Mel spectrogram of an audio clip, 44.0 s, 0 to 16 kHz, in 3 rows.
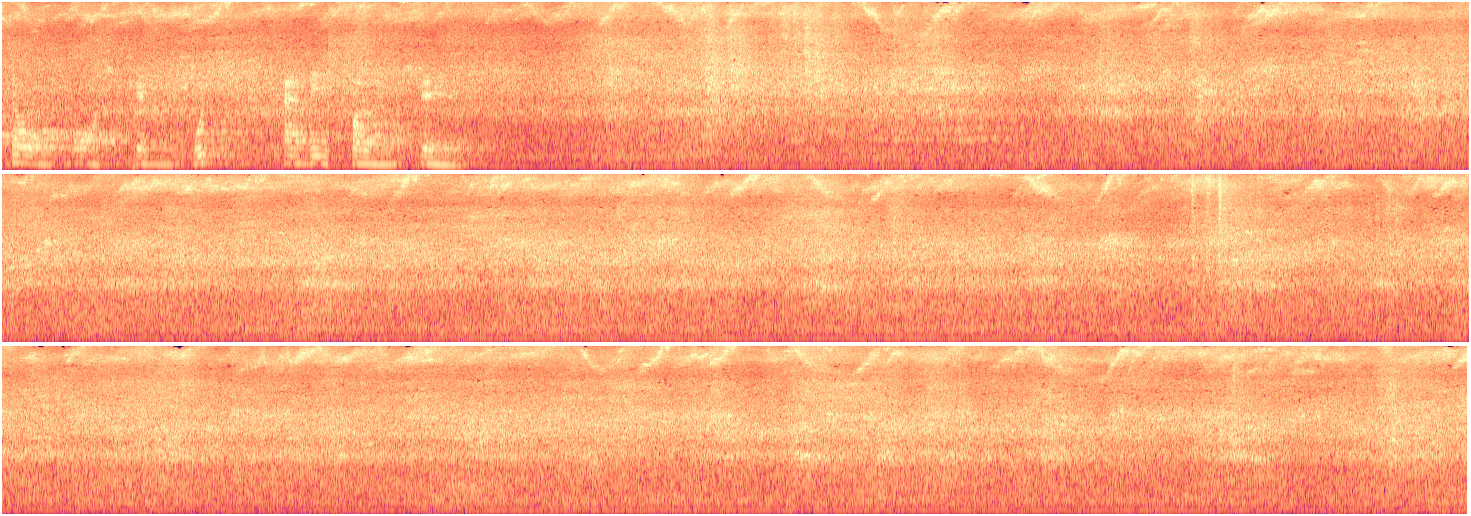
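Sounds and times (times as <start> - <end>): steady low hum: 0.0 - 7.8
high-pitched whine of electric motors: 0.0 - 43.9.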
